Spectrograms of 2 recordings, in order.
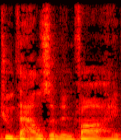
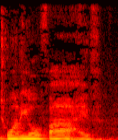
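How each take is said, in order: First: The year is read as two thousand five. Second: The year is read as twenty oh five. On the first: The speaker calls it wrong. "So don't say 2005" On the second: The speaker calls it right. "Say 2005"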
